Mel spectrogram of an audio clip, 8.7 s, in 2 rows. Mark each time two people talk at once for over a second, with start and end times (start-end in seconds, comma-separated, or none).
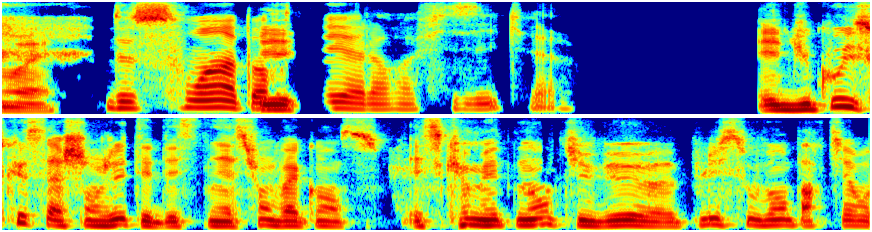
none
